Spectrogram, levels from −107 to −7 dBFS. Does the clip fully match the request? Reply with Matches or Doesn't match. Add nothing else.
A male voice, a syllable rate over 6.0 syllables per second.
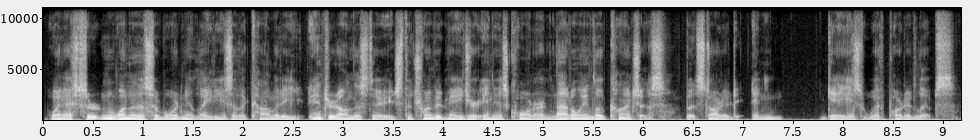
Matches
